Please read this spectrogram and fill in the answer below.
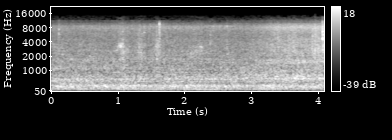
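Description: Steady rushing drone of fans and machinery in a cinema projection booth, with a faint low hum and a couple of light clicks.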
